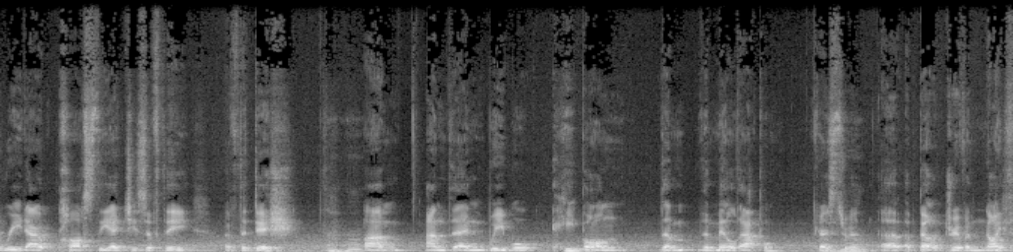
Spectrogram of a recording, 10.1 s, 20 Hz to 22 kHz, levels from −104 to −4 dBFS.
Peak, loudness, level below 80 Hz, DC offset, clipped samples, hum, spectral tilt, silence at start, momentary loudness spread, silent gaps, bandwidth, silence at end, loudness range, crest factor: -2 dBFS; -20 LUFS; -48 dBFS; under 0.1%; under 0.1%; none; -6 dB/octave; 0 s; 9 LU; none; over 20 kHz; 0 s; 2 LU; 18 dB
